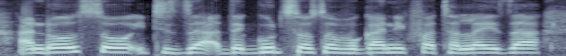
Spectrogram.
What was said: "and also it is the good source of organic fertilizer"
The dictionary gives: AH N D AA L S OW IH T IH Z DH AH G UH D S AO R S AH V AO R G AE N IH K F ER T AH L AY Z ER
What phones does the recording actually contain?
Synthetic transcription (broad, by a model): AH N D AA L S OW IH T IH Z DH AH G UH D S AO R S AH V AO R G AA N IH K F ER T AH L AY Z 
